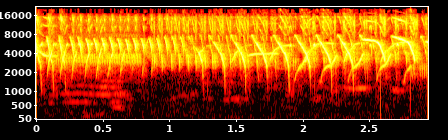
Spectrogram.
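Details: Canary singing meant to trigger song in a silent canary: a fast rattling high trill shifting into a series of sharp sweeping whistled notes repeated rapidly.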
